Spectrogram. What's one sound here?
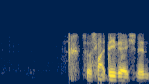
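A man talks calmly and clearly into a close microphone.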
